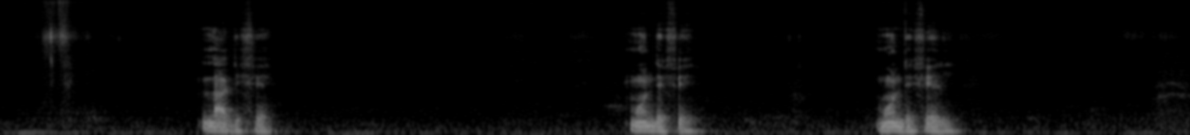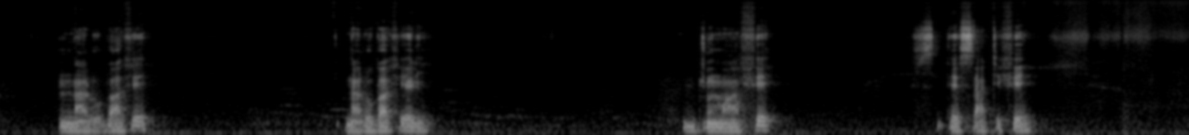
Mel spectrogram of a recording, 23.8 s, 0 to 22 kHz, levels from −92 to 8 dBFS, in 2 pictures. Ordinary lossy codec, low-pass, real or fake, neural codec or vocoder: none; none; fake; vocoder, 48 kHz, 128 mel bands, Vocos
